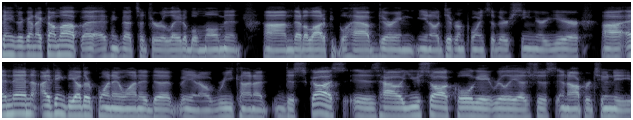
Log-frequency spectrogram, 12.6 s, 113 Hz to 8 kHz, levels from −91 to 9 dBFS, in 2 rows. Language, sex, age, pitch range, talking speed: English, male, 10-29, 115-140 Hz, 265 wpm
